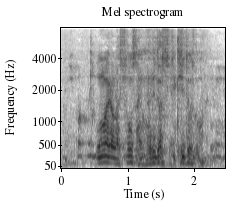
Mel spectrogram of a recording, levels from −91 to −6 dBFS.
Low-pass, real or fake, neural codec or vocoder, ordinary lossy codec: none; fake; codec, 16 kHz, 4 kbps, FunCodec, trained on LibriTTS, 50 frames a second; none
